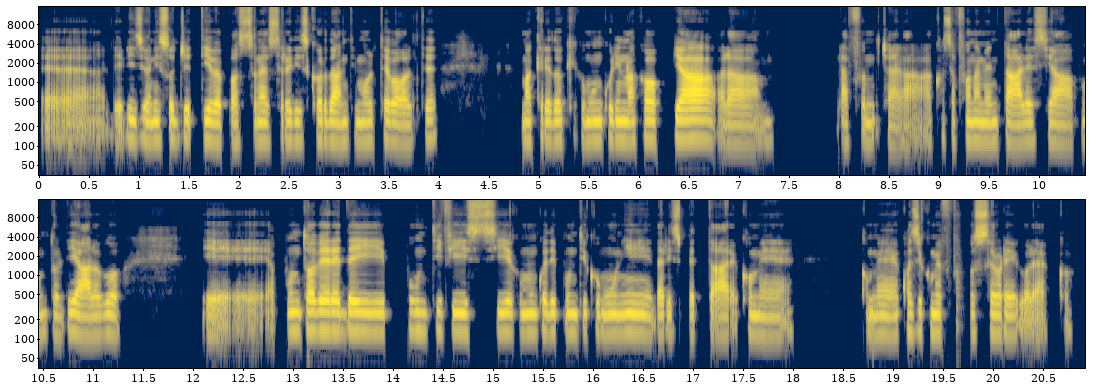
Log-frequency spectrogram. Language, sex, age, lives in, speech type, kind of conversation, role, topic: Italian, male, 20-24, Italy, conversation, advice, advisor, Come posso gestire i litigi con il partner dovuti a differenze su spese e risparmio?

